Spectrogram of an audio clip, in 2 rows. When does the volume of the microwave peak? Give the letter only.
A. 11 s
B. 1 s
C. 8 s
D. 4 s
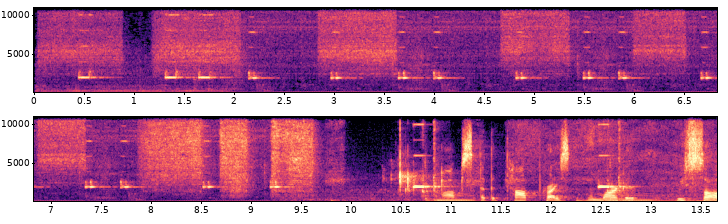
A.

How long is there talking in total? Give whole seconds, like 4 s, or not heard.
3 s.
